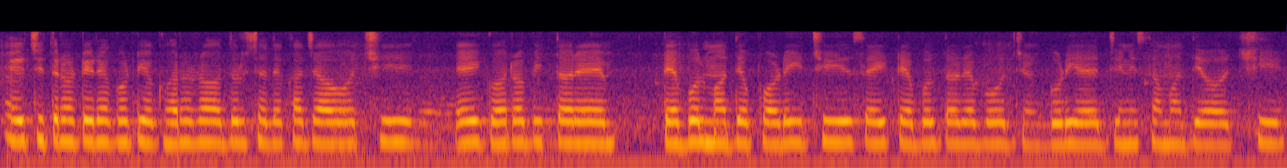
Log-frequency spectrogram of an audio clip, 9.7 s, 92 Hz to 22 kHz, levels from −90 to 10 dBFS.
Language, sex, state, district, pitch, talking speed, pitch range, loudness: Odia, female, Odisha, Malkangiri, 210 Hz, 130 wpm, 205-215 Hz, -15 LUFS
